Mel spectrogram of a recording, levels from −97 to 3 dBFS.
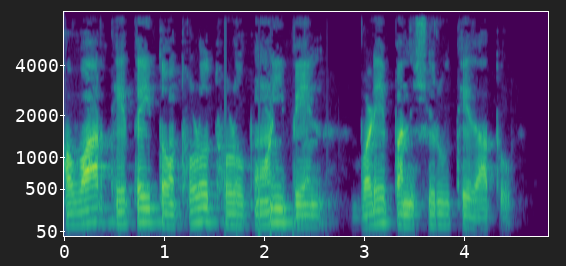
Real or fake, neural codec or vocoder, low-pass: real; none; 7.2 kHz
